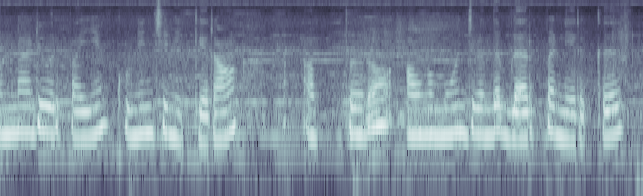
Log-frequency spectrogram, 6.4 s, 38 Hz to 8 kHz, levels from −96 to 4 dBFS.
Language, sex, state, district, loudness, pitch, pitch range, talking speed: Tamil, female, Tamil Nadu, Kanyakumari, -15 LUFS, 205 Hz, 190-220 Hz, 100 wpm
